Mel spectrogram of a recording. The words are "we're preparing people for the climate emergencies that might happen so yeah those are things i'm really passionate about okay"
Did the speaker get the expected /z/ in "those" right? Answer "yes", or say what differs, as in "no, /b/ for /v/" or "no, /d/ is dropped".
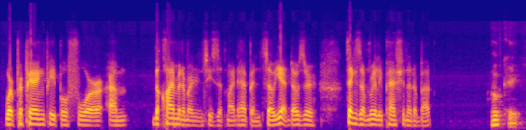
yes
